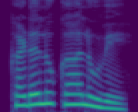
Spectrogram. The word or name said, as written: ಕಡಲುಗಾಲುವೆ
